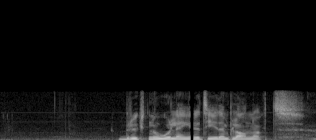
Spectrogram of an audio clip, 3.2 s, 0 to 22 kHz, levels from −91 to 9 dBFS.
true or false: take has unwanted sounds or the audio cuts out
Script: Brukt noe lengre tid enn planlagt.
true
